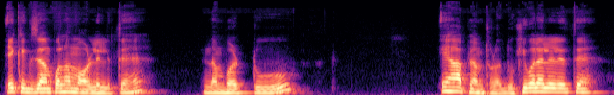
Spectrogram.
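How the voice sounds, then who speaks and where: A male teacher talks over his slides at a middle pitch, patient and methodical. He slows down to spell out key terms and keeps checking in with his students. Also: mellow. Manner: patient, repeats "ठीक है?" checks with rising pitch; spells out terms slowly, mixing English words into Hindi. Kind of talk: classroom grammar lesson.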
